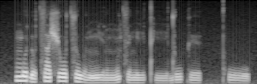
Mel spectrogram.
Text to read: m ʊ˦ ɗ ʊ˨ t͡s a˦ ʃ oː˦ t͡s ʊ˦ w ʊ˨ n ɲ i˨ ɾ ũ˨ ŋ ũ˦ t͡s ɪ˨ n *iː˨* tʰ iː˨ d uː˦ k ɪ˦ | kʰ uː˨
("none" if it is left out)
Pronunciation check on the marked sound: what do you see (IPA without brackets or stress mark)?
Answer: iː˨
